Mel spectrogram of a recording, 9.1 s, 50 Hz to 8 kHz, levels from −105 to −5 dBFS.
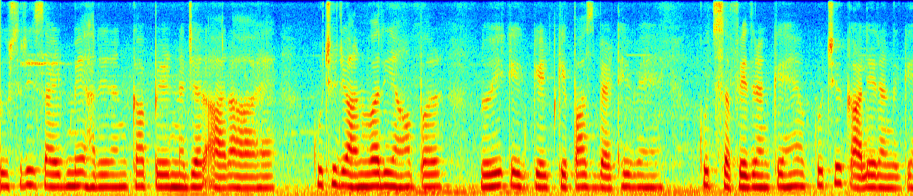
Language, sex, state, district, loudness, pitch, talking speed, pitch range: Hindi, female, Bihar, West Champaran, -15 LUFS, 190 Hz, 210 wpm, 180-200 Hz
